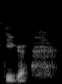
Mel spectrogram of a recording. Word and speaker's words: Giga: I always want to say his last name makes me want to say Chiga, but it's not. It's Giga. So apologies for that.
